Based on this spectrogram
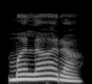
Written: ಮಾಲೇರು

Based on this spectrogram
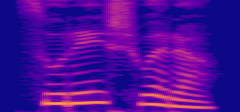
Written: ಸುರೇಶ್ವರ

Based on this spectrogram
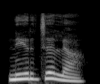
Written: ನಿರ್ಜಲ

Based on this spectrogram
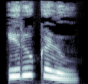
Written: ಇರಕಳಿ

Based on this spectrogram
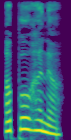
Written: ಅಪೋಹನ

